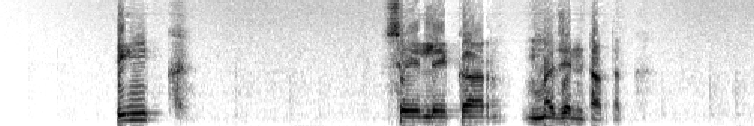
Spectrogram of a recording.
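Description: A man speaks in short bursts, lecturing with emphasis close to a microphone.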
